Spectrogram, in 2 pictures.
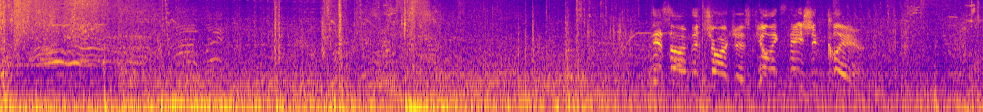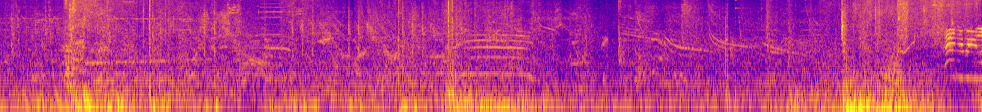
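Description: Jetpack thrusters roar.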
